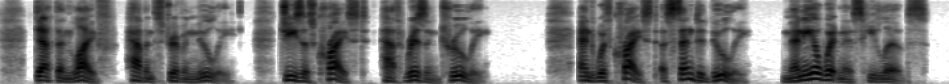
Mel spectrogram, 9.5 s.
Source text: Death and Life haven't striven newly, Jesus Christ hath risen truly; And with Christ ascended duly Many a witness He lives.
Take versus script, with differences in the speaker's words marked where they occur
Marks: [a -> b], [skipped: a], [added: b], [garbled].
Death and Life haven't striven newly, Jesus Christ hath risen truly; And with Christ ascended duly Many a witness He lives.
